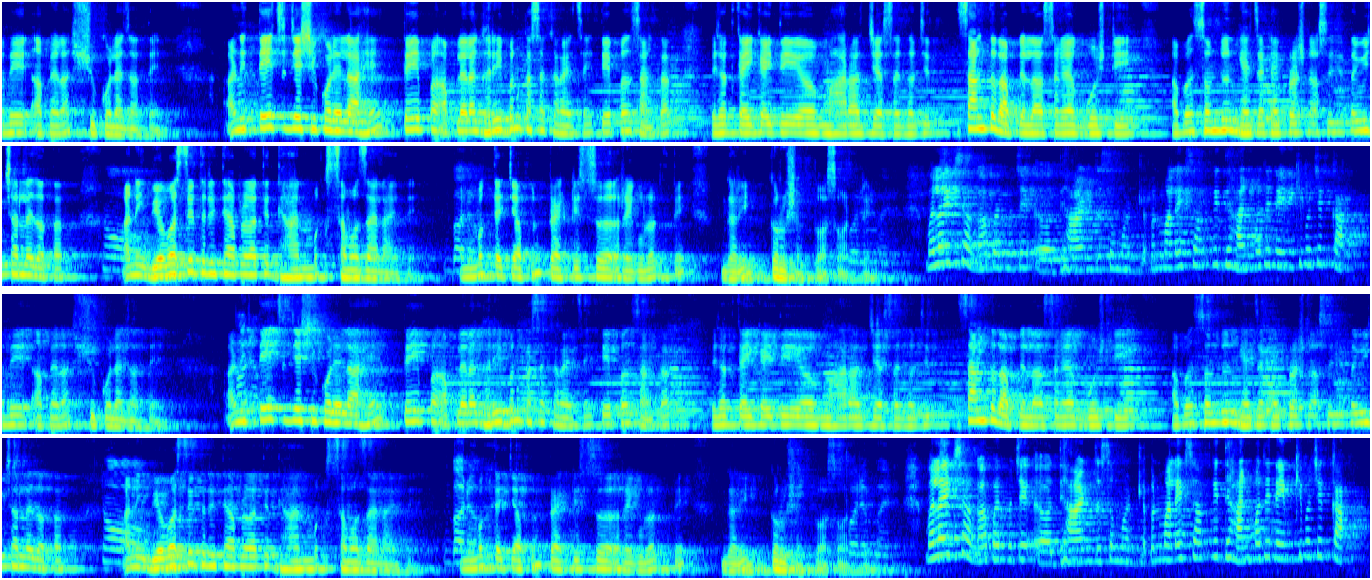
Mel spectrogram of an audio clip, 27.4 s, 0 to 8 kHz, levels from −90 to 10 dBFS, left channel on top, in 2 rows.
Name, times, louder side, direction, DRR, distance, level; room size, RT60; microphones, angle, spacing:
voice 1, 0.0-1.6 2.3-6.7 7.1-11.3 11.7-14.3 14.9-17.7 18.3-20.5 20.9-22.4, left 2 dB, 75° left, 9 dB, 1.9 m, -33 dB
voice 2, 2.2-2.8 14.7-15.2 18.1-18.6 21.9-27.1, right 5 dB, 85° right, 5 dB, 3.6 m, -43 dB
sound 1, 4.4-13.9, right 1 dB, 5° right, 3.6 m, -49 dB
25.0 x 14.5 x 9.7 m, 1.2 s
head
